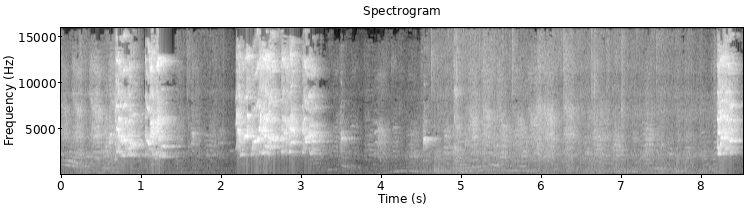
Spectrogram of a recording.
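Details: Gouldian finches, described as ready to breed, give three loud, hissing, buzzy high bursts, near the first second, between two and three seconds, and at the very end, with quiet low rustling between them.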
